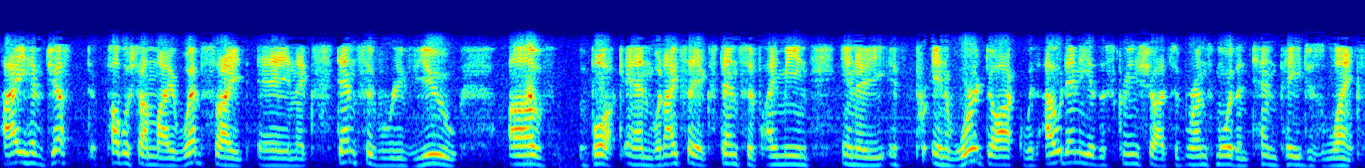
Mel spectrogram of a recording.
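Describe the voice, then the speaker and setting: A man's voice: on the high side, a little slow. A male consulting guest speaking earnestly and analytically in an interview, with wry self-deprecating asides. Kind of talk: podcast interview talk. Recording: tinny phone line.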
